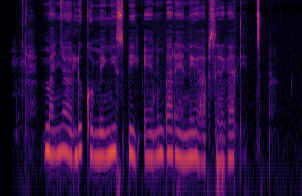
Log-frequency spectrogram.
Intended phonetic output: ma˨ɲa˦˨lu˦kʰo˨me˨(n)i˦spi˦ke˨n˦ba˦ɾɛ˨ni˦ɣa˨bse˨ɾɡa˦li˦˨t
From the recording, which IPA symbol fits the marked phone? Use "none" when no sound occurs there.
ŋ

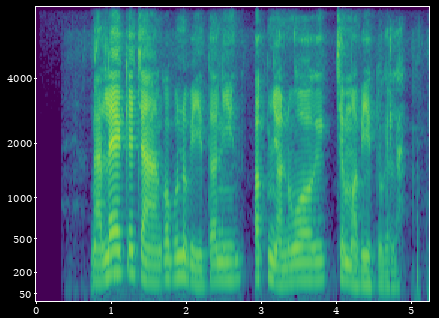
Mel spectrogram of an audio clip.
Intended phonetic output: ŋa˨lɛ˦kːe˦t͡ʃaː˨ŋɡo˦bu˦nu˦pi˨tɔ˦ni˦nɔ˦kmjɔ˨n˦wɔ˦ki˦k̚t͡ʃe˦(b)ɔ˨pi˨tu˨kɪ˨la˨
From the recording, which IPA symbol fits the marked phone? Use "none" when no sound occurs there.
m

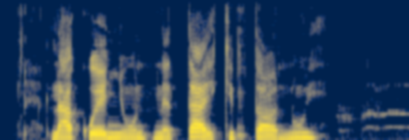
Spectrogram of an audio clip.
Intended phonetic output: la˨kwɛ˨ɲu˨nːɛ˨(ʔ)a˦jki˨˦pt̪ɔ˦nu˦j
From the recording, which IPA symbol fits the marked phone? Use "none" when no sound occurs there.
t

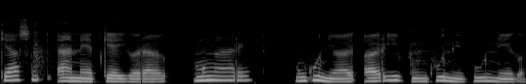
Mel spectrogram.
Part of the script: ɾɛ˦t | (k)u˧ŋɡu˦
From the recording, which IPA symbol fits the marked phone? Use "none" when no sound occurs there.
k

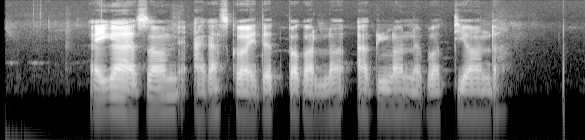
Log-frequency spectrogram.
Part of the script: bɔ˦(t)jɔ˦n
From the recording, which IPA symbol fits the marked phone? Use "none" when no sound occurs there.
t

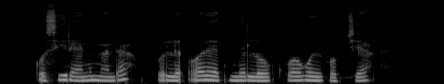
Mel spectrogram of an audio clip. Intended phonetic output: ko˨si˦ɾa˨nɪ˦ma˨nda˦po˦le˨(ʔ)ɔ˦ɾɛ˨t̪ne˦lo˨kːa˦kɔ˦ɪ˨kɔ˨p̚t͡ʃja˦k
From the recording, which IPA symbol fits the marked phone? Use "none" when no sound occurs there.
ʔ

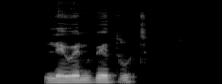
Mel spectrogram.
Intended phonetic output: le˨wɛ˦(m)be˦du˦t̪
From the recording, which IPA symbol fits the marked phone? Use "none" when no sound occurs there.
n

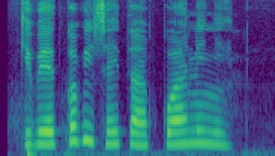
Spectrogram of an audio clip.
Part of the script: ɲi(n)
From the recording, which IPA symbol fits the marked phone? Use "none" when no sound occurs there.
n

